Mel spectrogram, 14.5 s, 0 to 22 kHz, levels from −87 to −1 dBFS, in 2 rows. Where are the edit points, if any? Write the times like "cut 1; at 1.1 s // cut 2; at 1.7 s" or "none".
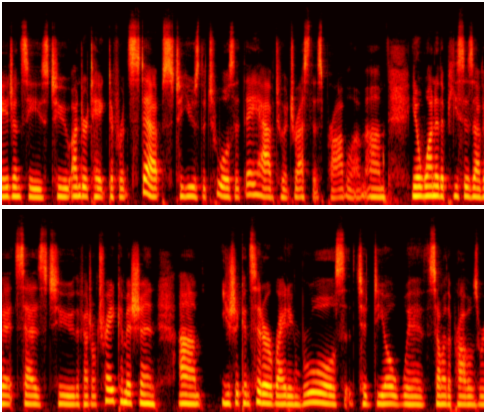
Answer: none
